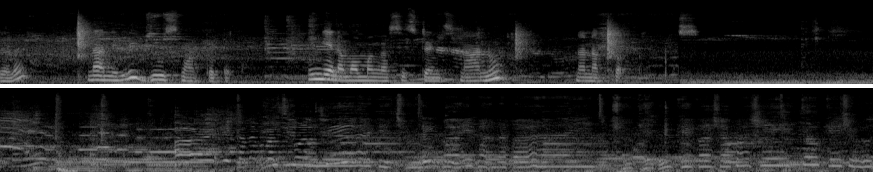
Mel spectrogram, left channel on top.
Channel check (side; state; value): both; different; correlation 0.00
